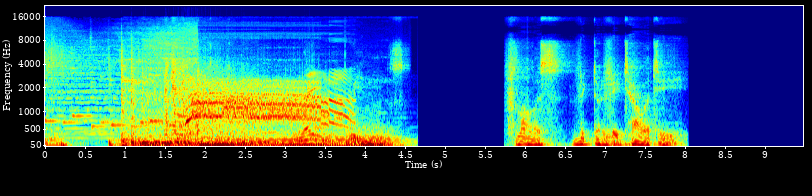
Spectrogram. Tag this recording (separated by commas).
Speech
